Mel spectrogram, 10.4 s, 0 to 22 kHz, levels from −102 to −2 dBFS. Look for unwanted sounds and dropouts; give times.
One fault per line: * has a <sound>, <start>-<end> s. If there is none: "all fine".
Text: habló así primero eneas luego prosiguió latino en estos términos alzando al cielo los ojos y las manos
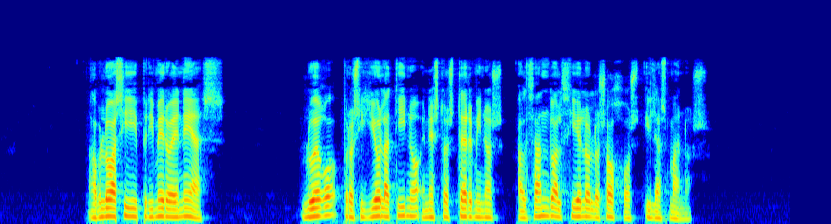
all fine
